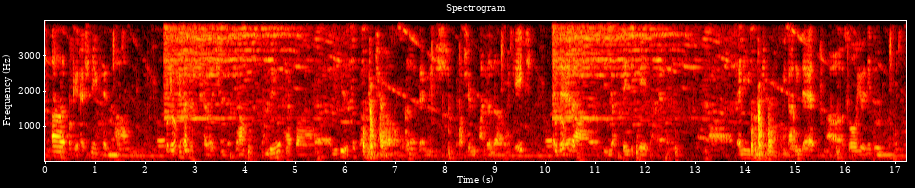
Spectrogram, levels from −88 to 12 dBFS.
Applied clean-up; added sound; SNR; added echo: classical method WPE with log-MMSE.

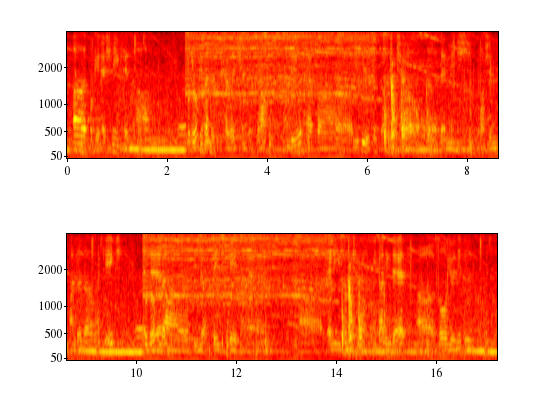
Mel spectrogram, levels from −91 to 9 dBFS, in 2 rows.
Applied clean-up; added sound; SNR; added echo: none; Tools; -2 dB; reverberation time 0.9 s.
